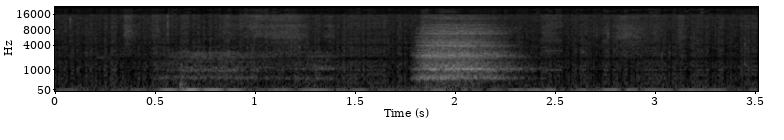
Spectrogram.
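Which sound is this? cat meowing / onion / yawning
yawning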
